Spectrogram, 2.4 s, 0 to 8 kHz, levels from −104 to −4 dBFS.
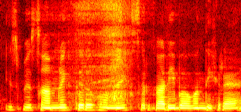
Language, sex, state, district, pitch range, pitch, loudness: Hindi, male, Bihar, West Champaran, 160-180 Hz, 165 Hz, -18 LUFS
